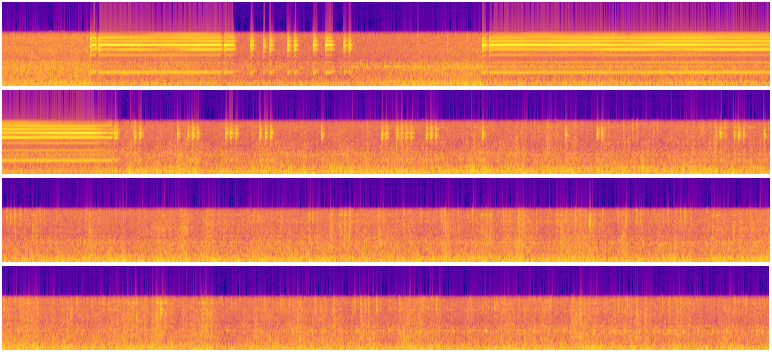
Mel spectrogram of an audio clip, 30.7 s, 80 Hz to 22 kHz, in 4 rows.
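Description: Cessna 182's stall warning horn sounding over the engine and propeller noise, first in short broken bursts and then as a steady tone for about four seconds as the plane flares to land. After that the engine runs steadily at low power while the airframe rattles and knocks over the bumps of a grass runway during the rollout.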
